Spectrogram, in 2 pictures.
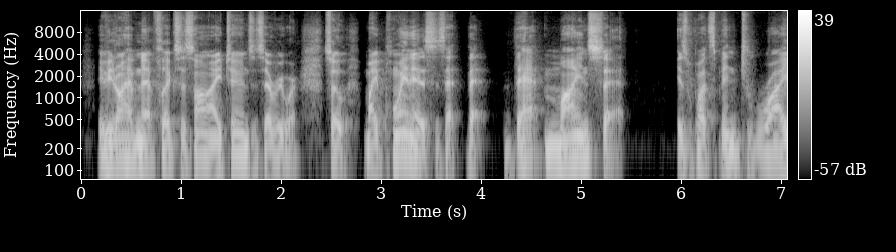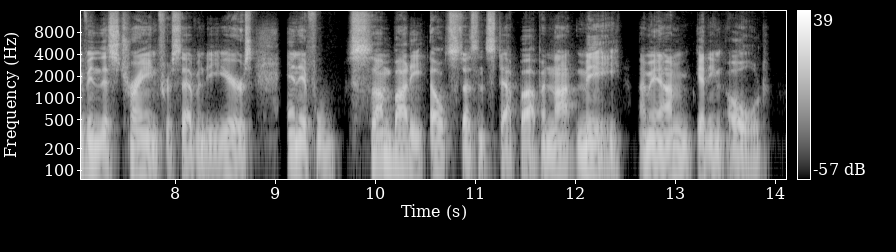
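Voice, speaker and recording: In a very clean recording with a silent background, a man with fairly low pitch and an unremarkable speaking voice talks at a moderate pace with lively intonation. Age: 60s. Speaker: ufologist and documentary maker. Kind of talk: podcast interview.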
